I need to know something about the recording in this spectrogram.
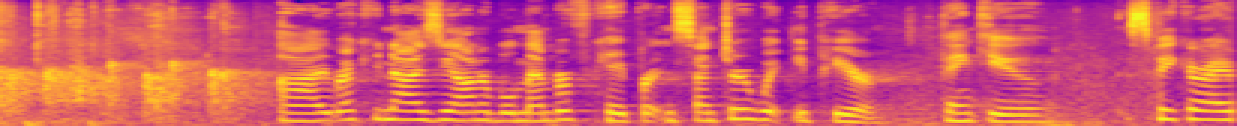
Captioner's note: applause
